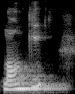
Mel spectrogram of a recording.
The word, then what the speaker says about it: LONGi: let's move to longi I don't know I like the word logic but I always hear when we have the meetings with this friend that is longy so let's pronounce them along it in the correct way uh so uh with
